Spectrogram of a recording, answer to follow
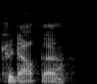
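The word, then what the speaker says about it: Koudelka: But no, Kudulka, or how do you pronounce it? Kudelka? – I've always pronounced it Kudelka.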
